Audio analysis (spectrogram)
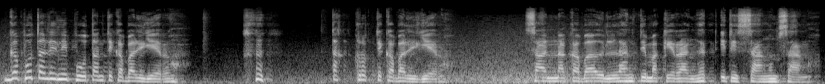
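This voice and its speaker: A man's voice: on the high side, lively intonation, normal speed, distant mic, lightly acted. A man playing a cocky, suspicious village man in a radio drama. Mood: boastful. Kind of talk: Ilocano radio drama acting. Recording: clearly noisy radio drama track.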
